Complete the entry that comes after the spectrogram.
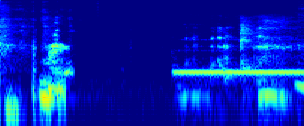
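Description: A short burst of telephone dialing tones, then a pause and a steady electronic tone holding through the rest, heard close through a phone line.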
